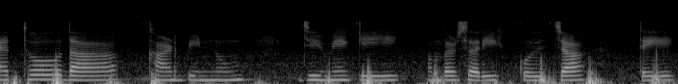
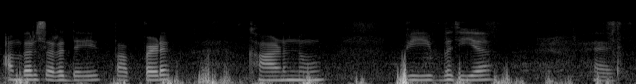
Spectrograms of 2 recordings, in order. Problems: none marked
